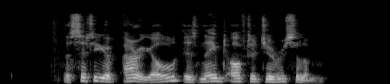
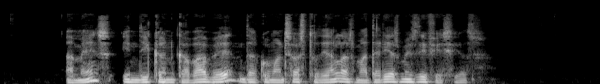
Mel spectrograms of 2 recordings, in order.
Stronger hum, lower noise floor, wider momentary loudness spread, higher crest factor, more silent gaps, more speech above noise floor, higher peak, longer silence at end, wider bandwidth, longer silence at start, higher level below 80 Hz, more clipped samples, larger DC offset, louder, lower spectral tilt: neither; first, -75 dBFS vs -69 dBFS; second, 7 LU vs 11 LU; about the same, 18 dB vs 16 dB; neither; about the same, 52 dB vs 54 dB; second, -8 dBFS vs 0 dBFS; second, 0.7 s vs 1.2 s; about the same, 11.5 kHz vs 11.5 kHz; about the same, 0.65 s vs 0.65 s; second, -68 dBFS vs -38 dBFS; neither; neither; second, -24 LUFS vs -16 LUFS; second, -5 dB/octave vs -6.5 dB/octave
